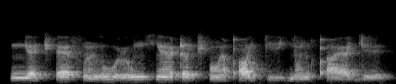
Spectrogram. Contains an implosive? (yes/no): no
